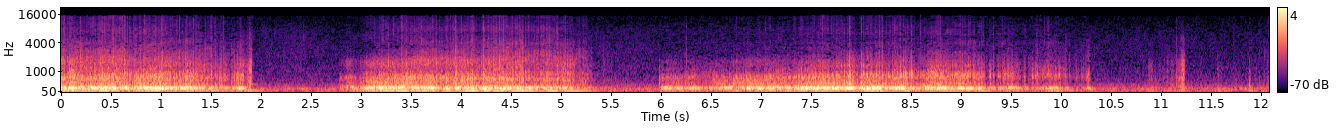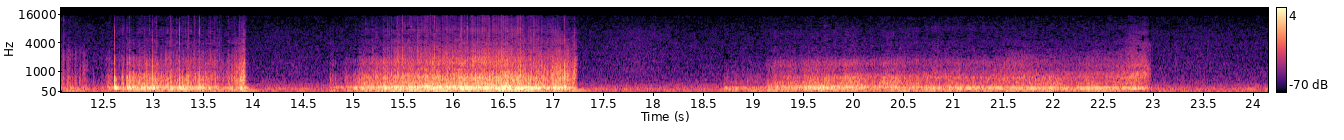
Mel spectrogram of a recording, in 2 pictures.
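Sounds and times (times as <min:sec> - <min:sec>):
microphone brushed, scratched and stroked: 0:00.0 - 0:02.0, 0:02.8 - 0:05.4, 0:06.0 - 0:11.3, 0:11.9 - 0:14.0, 0:14.8 - 0:17.3, 0:18.7 - 0:23.0.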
